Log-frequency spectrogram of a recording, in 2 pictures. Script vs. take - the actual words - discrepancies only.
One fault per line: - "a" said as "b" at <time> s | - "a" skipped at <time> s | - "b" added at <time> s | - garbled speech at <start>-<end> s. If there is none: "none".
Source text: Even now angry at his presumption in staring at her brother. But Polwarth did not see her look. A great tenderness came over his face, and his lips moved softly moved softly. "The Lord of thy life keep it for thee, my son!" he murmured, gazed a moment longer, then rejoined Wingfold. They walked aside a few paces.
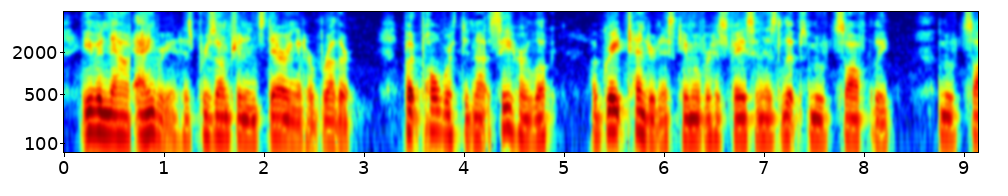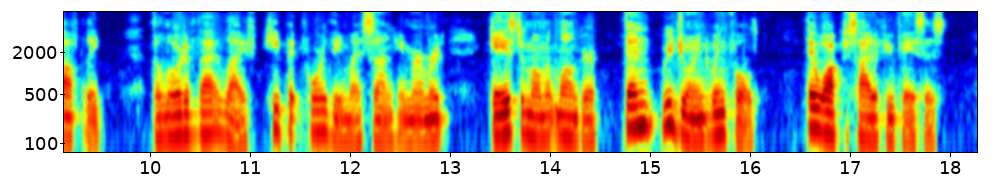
none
